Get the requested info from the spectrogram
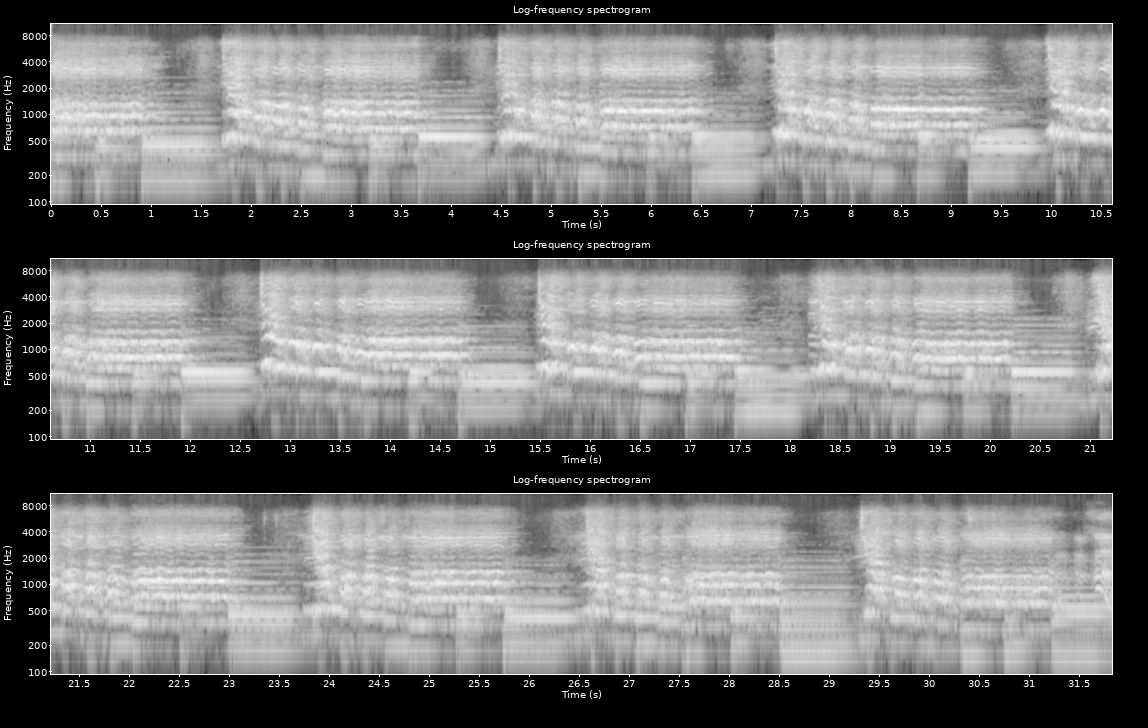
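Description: A group of mostly women's voices singing a staccato 'ya' warm-up exercise in unison. A short phrase with a falling pitch line repeats about every three seconds, with a brief breath between repetitions.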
